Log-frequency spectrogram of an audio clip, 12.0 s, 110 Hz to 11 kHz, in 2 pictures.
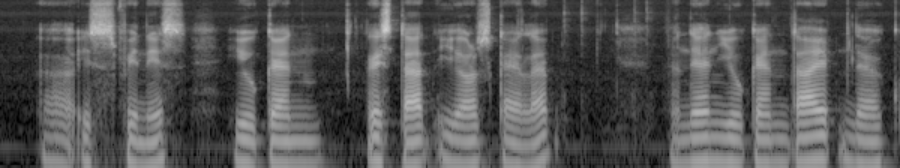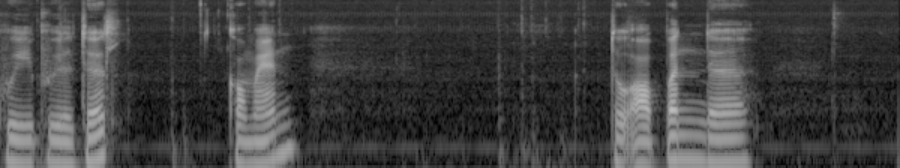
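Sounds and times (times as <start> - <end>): steady low hum: 0.0 - 12.0
computer keyboard keystrokes: 3.8 - 4.5, 9.3 - 10.0.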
